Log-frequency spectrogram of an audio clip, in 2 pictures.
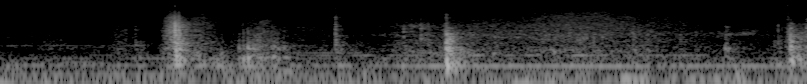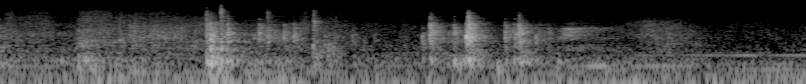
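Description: Several short clicks and knocks at irregular intervals while hands work on a person's neck on a padded treatment table. The two loudest come a little past the middle.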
